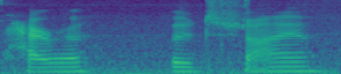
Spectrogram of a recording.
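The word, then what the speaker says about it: Herefordshire: to the wash okay her for sh no they a for sh yeah it works less well if you actually say it properly it's Hera shy but yeah region called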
